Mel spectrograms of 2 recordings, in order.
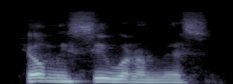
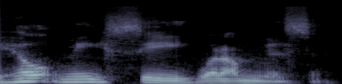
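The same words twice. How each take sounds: First: Said in the usual way. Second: Gentle request. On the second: Shown as a demonstration. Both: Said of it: "I've started learning to say".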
